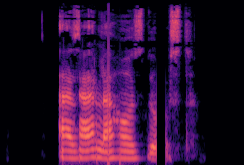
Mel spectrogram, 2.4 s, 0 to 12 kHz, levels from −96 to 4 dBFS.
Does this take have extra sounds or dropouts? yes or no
yes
